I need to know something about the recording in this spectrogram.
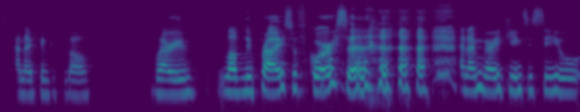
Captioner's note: laughs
